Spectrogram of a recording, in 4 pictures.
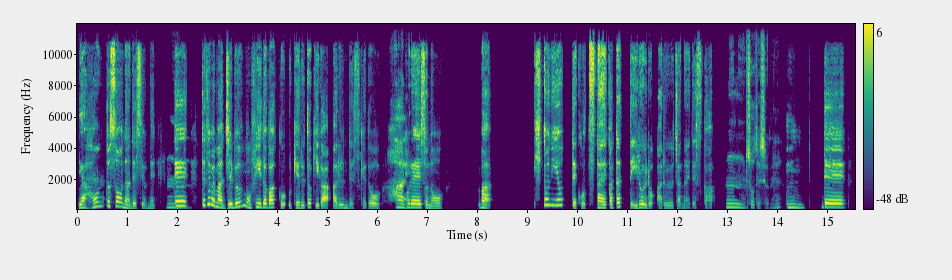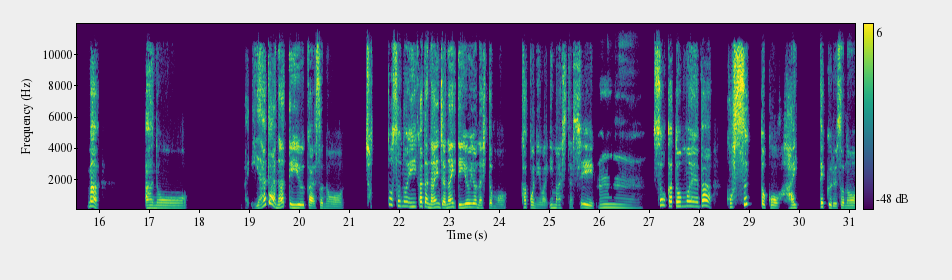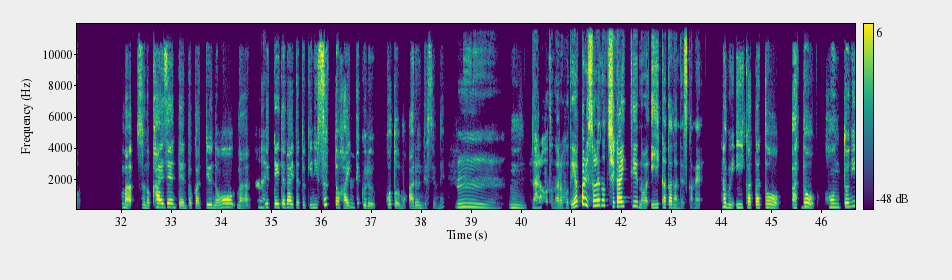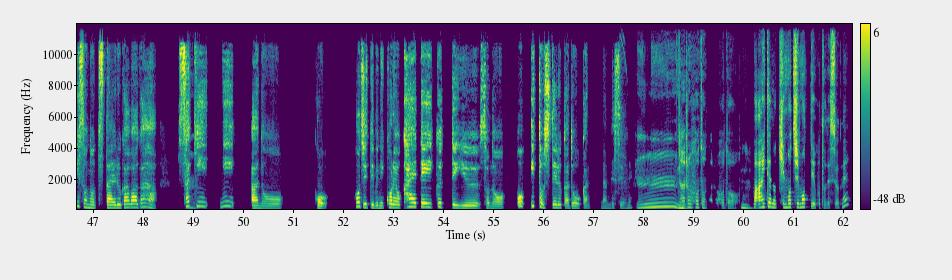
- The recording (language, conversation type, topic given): Japanese, podcast, フィードバックはどのように伝えるのがよいですか？
- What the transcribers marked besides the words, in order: other noise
